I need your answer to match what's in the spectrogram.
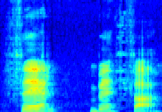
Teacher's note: The cerveza has the th sound for the C-E at the beginning, and it has the th sound at the end for the Z.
